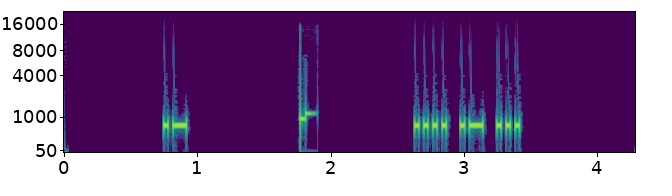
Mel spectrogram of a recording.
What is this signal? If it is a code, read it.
Morse code, heard as a keyed tone, about 34 wpm, 700 Hz. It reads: A HAS
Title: Sentences from Top 100 Words - New Word Drill - 35wpm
